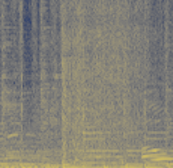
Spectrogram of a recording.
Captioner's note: splash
